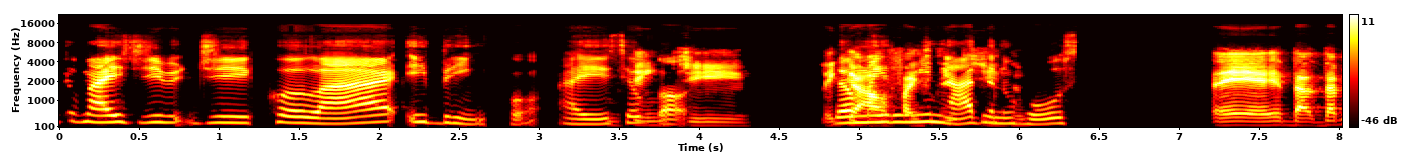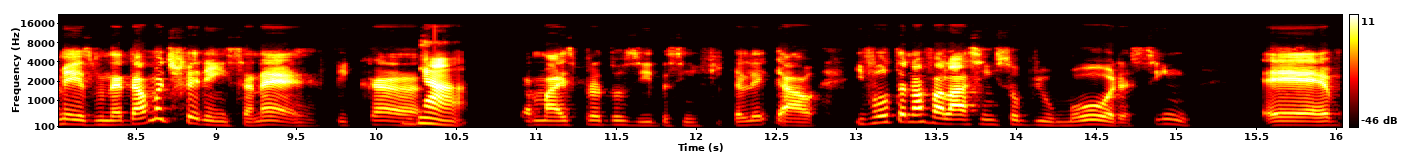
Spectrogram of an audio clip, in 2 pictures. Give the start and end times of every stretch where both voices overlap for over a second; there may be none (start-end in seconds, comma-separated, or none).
4.8-6.1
